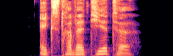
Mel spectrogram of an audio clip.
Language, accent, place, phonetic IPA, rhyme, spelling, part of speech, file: German, Germany, Berlin, [ˌɛkstʁavɛʁˈtiːɐ̯tə], -iːɐ̯tə, extravertierte, adjective, De-extravertierte.ogg
- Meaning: inflection of extravertiert: 1. strong/mixed nominative/accusative feminine singular 2. strong nominative/accusative plural 3. weak nominative all-gender singular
